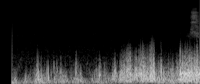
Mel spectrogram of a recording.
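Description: Wind buffeting the microphone: a rough rumbling noise that builds in level toward the end.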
